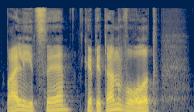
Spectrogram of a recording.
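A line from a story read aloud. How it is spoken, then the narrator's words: Stern, from behind. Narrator (Russian): строго сказала сзади Лайса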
